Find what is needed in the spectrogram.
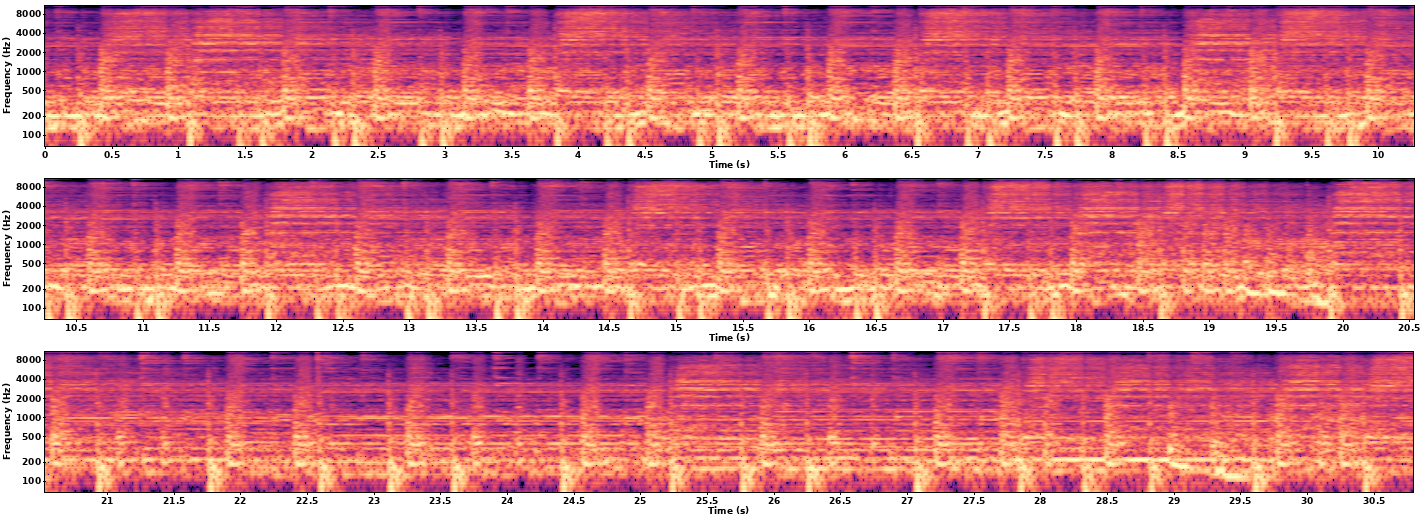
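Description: Heavy metal played on a TAMA drum kit and electric bass: fast, dense kick-drum and snare hits under continuous cymbal wash, with a steady low bass line. The cymbals thin out about two-thirds of the way through, then return near the end.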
